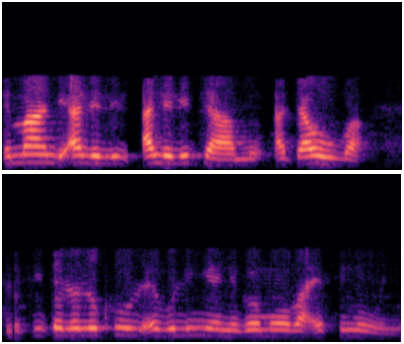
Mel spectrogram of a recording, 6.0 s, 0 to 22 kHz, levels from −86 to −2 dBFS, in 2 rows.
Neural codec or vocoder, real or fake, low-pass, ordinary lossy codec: none; real; 3.6 kHz; MP3, 32 kbps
